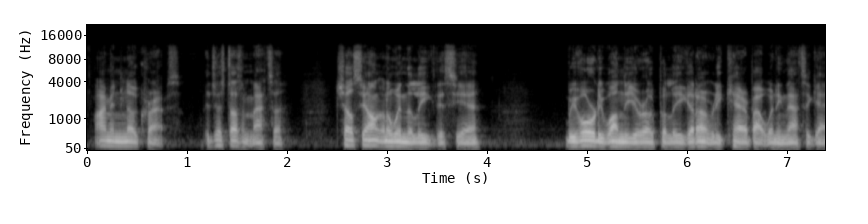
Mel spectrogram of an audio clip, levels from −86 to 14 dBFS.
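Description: Nothing stood out on listening to this speech, which came over a call path whose bandwidth tops out around 12 kHz.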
